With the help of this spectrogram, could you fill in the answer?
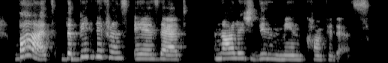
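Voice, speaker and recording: Speaking very slowly with a Romanian accent, a woman uses a high pitch, a bright, sharp tone and ordinary pitch variation. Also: very clean recording, silent background. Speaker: entrepreneur. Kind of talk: interview. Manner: halting.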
